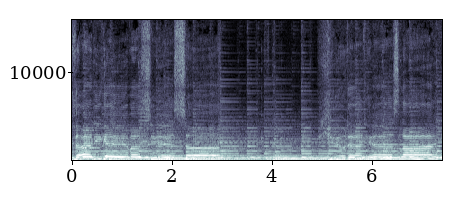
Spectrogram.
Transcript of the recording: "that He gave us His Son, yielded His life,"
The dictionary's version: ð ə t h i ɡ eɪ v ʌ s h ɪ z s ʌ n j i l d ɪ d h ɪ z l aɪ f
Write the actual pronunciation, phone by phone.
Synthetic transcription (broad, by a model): ð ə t h i ɡ eɪ v ʌ s h ɪ z s ʌ n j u d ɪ h ɪ z l aɪ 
